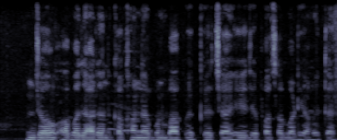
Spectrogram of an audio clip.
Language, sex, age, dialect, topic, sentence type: Maithili, male, 18-24, Southern/Standard, agriculture, question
